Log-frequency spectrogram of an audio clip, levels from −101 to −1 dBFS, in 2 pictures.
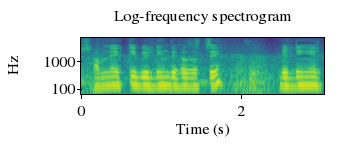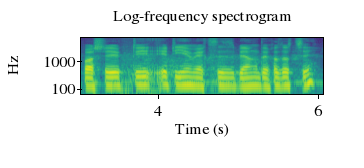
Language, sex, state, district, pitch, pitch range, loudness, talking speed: Bengali, male, West Bengal, Cooch Behar, 140 Hz, 135-145 Hz, -17 LUFS, 140 wpm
